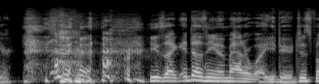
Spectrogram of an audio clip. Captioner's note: all laugh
